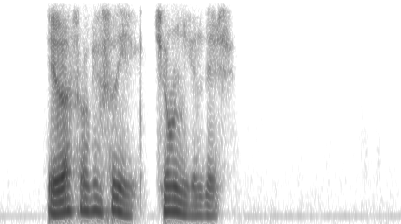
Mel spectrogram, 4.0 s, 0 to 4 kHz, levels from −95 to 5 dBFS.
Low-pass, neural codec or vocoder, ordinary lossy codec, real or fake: 3.6 kHz; codec, 24 kHz, 1 kbps, SNAC; Opus, 16 kbps; fake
